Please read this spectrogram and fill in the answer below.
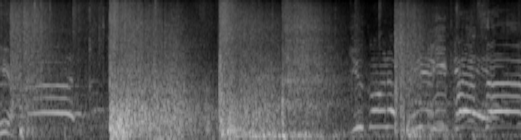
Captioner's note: guns bang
